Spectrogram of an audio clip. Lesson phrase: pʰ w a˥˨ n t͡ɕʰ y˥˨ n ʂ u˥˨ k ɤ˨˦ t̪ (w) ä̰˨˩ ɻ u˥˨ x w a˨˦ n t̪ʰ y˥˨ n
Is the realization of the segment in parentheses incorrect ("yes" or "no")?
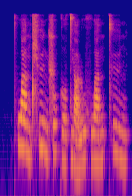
yes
